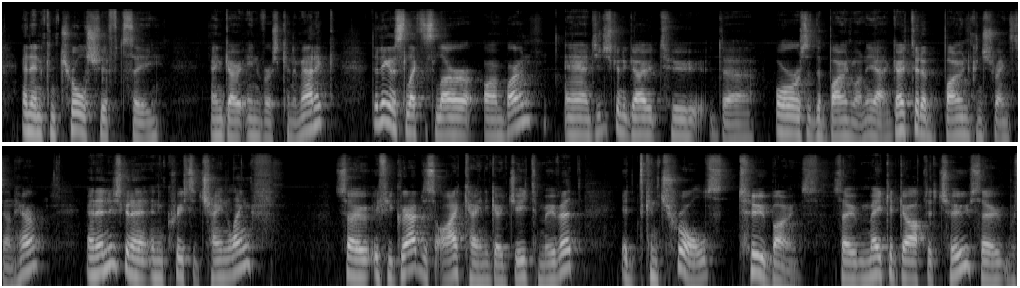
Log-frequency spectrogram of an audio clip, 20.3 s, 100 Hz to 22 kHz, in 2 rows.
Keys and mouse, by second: 0.7 ctrl+shift+c, 3.8-9.7 drag, 12.1-14.5 drag, 14.9 g, 16.4-19.8 drag.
